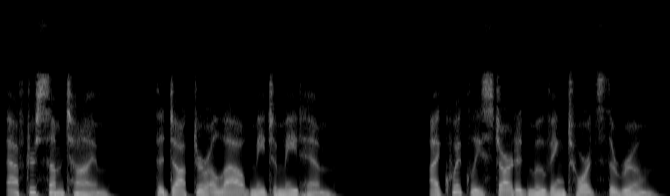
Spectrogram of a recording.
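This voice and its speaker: Low-pitched woman reading a story. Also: smooth, no room sound, highs cut off. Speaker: narrator. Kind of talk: storybook narration.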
